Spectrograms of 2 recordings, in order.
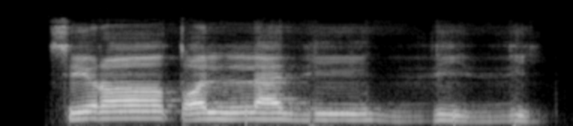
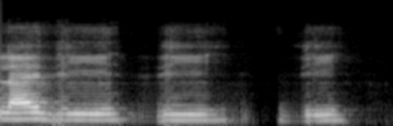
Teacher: keluarkan hujung lidah antara gigi atas dan juga gigi bawah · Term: huruf dal yang ada titik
